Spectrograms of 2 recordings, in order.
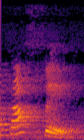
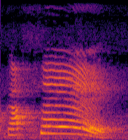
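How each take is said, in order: First: Said in the usual way. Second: "café" with the last syllable FÉ drawn out; stress on FÉ. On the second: Shown as a demonstration. Teacher showing pupils the tonic syllable, stressing FÉ in "café". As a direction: lean hard and long on the FÉ in "café". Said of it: "eu falei com mais intensidade a sílaba fé".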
